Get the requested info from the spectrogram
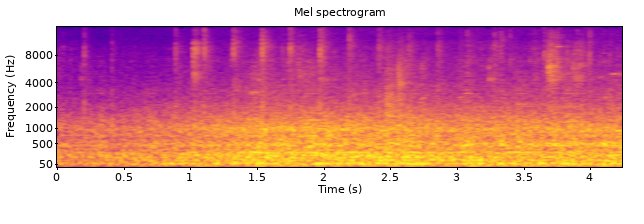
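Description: Steady room noise: a low hum under an even hiss, with a few faint clicks.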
